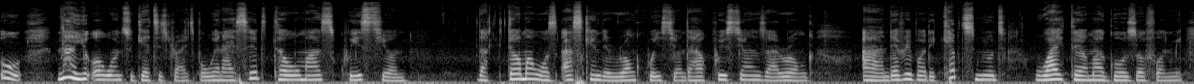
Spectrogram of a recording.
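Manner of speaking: ordinary talk, nothing marked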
